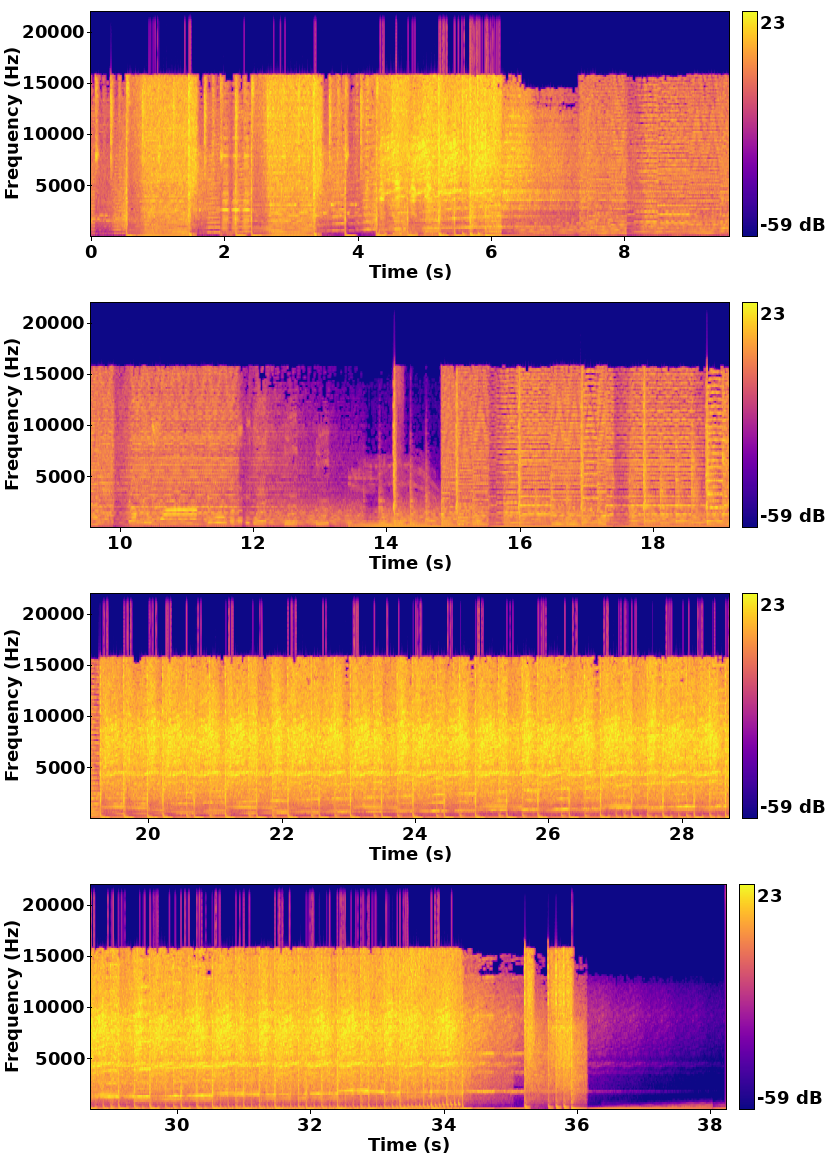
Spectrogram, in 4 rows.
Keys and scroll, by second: 7.3 s, 15.2 0, 18.9 g.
